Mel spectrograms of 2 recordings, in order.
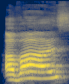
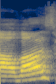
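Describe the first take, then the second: First: आवाज with a short first vowel, "avaaz", slow and loud; mispronounced आवाज. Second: आवाज with two long vowels, "aa-vaaz"; correct आवाज. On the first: Teacher showing children the wrong form, आवाज slowly as "a-vaaz". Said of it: "आवाज नहीं". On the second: Teacher correcting children, आवाज begun with long आ. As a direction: open आवाज on a full long आ. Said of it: "आवाज होता है". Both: Shown as a demonstration.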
